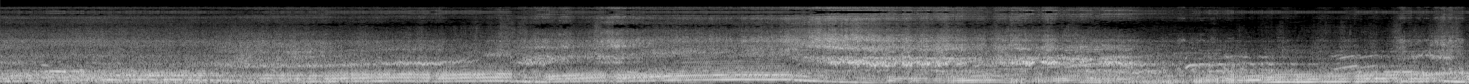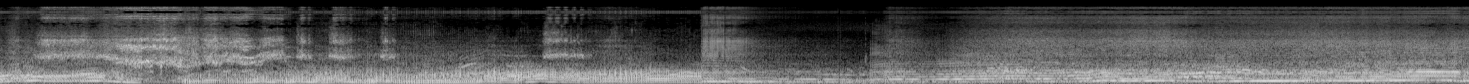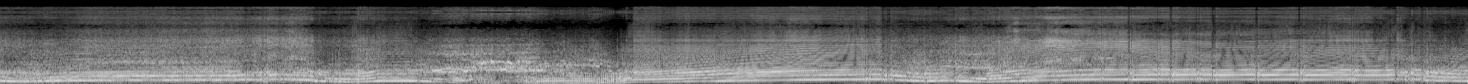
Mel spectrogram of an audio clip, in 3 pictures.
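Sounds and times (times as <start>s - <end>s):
car engine revving high: 0.0s - 44.0s.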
